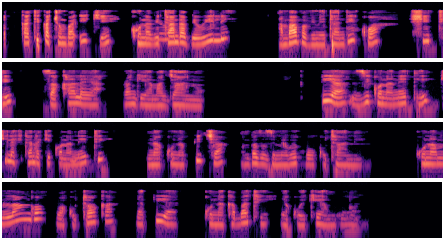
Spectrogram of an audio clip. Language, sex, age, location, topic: Swahili, female, 25-35, Nairobi, education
